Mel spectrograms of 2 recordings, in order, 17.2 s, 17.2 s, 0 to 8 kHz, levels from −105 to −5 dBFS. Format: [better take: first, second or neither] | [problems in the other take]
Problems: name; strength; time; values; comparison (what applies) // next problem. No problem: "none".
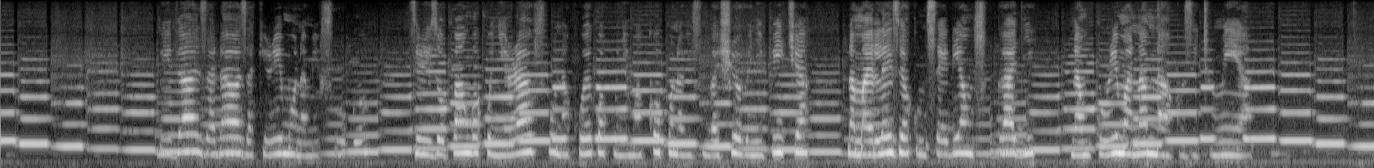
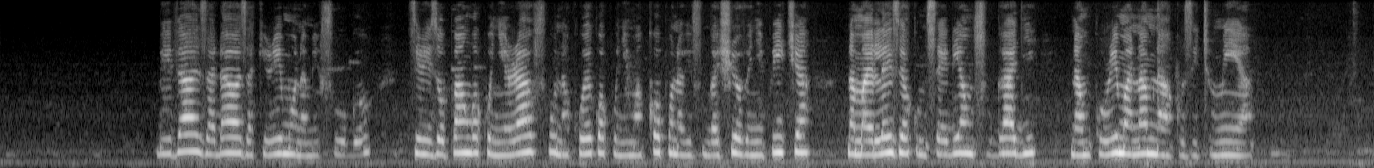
second | background sound (Wind instrument, woodwind instrument); 3 dB below the speech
